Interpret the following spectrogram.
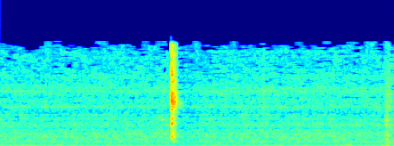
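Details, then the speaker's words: Hot tub pack with pump running, pressure switch turned counterclockwise to adjust it: low steady pump hum and one sharp click as the heater relay pulls back in; the aging or blocked pressure switch is suspect. "yeah i heard that click it's all going to turn it back you should hear it click again"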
